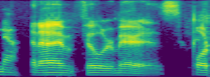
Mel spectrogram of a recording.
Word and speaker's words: Ramirez: And I'm Phil Ramirez, or Ramirez, if you say it right. Ramirez.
